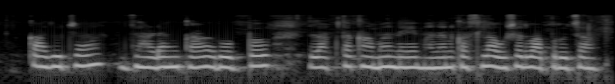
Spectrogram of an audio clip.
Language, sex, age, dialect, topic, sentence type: Marathi, female, 18-24, Southern Konkan, agriculture, question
